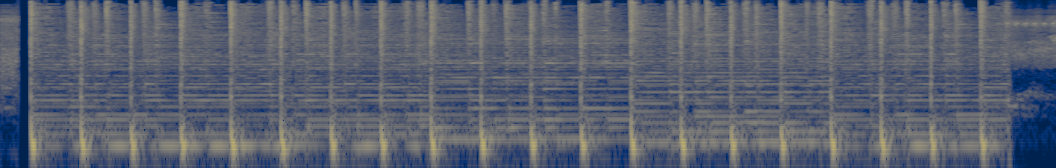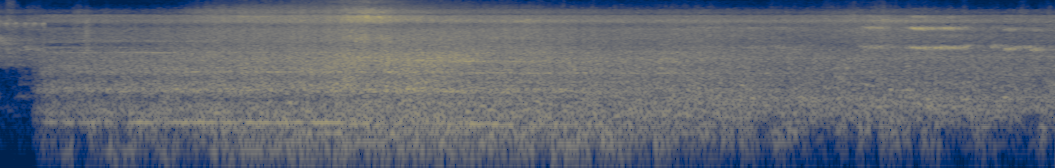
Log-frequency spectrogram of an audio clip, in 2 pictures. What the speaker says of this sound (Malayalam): വഞ്ചിനാട് എക്സ്പ്രസ് കോട്ടയത്ത് വന്നു, അതിനാണ് യാത്ര പോകുന്നത്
